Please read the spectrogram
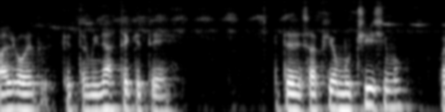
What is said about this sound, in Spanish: se deben escuchar los pajaritos de atrás porque no estoy en mi casa en este momento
